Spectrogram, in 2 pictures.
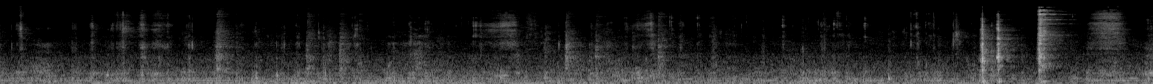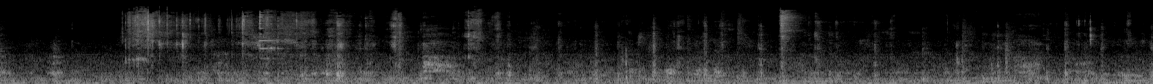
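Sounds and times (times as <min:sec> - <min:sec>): crunching crispy spring roll: 0:12.8 - 0:14.6.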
